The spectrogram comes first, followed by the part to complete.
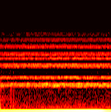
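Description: Background score: a low, steady bass drone that slowly swells in loudness, with faint high held tones above it.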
